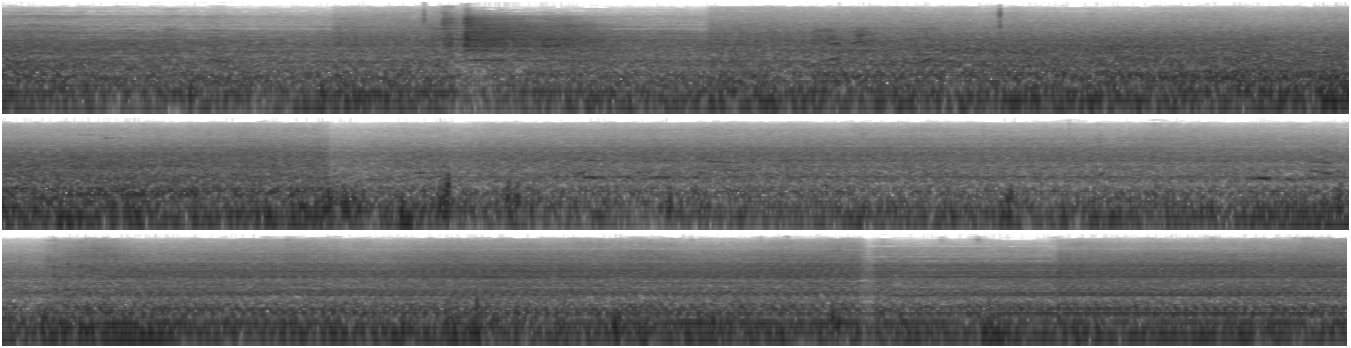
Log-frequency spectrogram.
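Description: A crane engine rumbles steadily outdoors.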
